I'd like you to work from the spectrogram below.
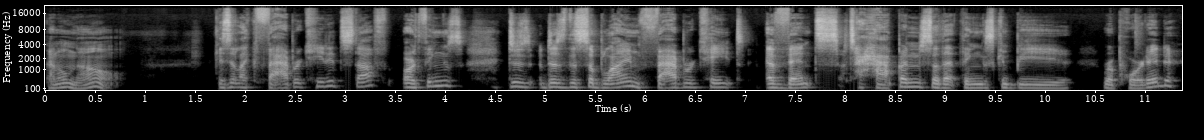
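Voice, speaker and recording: A man's voice: mid-range voice, slow pace. A man casually improvising as game master of a podcast tabletop game, thinking aloud and often putting questions to his player.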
